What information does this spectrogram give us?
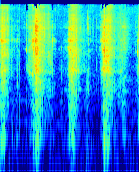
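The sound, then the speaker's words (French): Crisp homemade chips crunching, about four or five sharp, crackly bites in a steady rhythm roughly every half second, with no one talking. “Des chips croustillantes, des folles et des fondantes.”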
